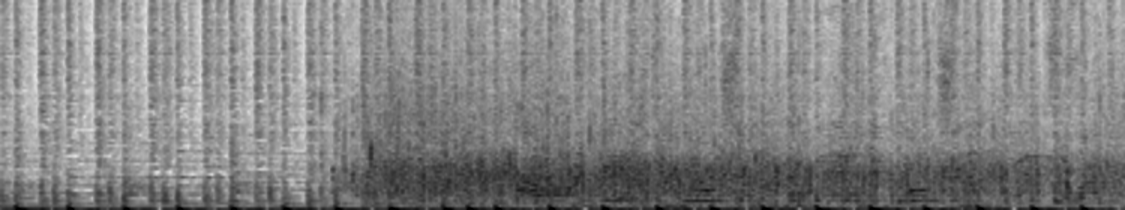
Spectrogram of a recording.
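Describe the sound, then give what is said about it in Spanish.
Studio applause opening a show: a dense, steady clatter swells in partway through and continues loudly to the end over a thumping, rhythmic music beat. “Con estos aplausos estamos dando inicio a un renegado más hoy desde los estudios del Renegado Producciones”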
